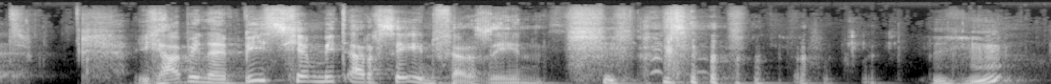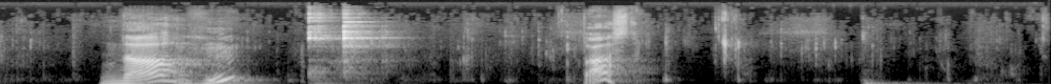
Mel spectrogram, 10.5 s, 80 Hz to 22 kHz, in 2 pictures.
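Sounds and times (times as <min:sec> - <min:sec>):
speech: 0:00.0 - 0:04.1, 0:04.7 - 0:05.2, 0:05.8 - 0:06.6, 0:08.2 - 0:08.5
laughter: 0:02.9 - 0:05.0
crunchy chewing of a frozen cake: 0:04.0 - 0:05.8, 0:07.4 - 0:10.5.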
